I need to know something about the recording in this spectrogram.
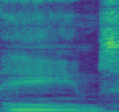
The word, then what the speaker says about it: Eames: But if you go back and look at the Taxi TV episode with Michael Ames, whose last name is spelled Eames, he and Bobby Borg have been on the show, I believe, 3 times.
